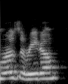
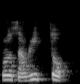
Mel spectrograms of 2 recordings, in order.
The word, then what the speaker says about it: Rosarito: isn't that one in rosarito oh sorry i'm going to say it correctly rosarito i thought i read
